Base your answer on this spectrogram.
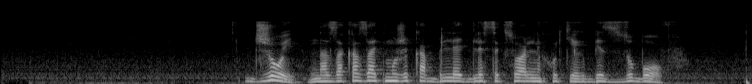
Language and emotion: Russian, angry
